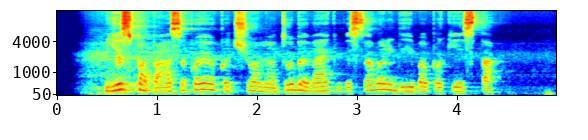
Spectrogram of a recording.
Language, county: Lithuanian, Klaipėda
